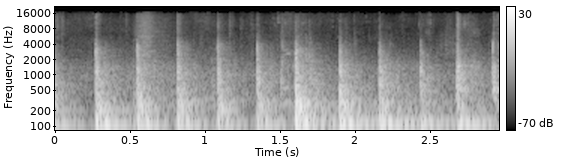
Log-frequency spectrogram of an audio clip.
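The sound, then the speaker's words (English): A dog named Hob bangs his tail repeatedly against a dustbin, about ten fairly steady, hollow thumps over a few seconds, moderately loud, with no voices. “That was Hob banging his tail. Yeah. Rather frighteningly, like Wagner against the dustbin.”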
